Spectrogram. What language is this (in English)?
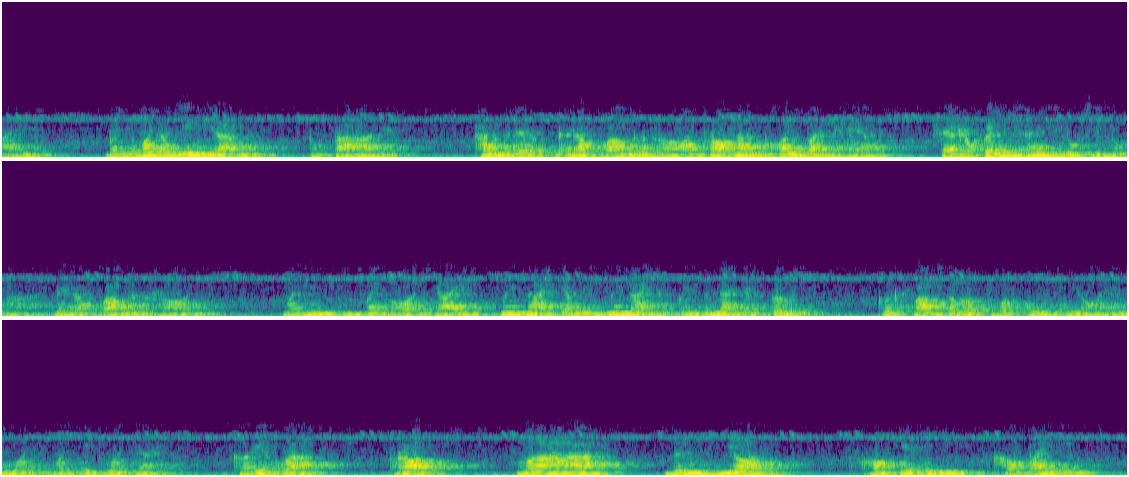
Thai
